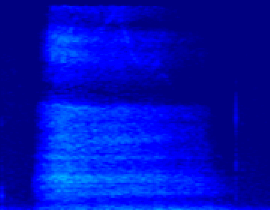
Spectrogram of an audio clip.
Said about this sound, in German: lade ich dich noch einmal herzlich dazu ein, seufzend zu atmen. Und zwar dreimal hintereinander. Atme dafür durch die Nase ein.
